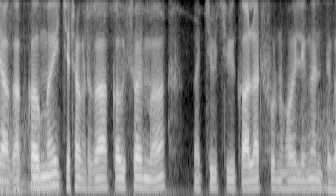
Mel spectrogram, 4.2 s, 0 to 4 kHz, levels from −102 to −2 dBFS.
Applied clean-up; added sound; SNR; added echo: neural mask model RNNoise.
